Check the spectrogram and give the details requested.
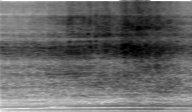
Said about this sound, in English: So these are all racers? Yeah, these are racers, man. These are stock cars.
